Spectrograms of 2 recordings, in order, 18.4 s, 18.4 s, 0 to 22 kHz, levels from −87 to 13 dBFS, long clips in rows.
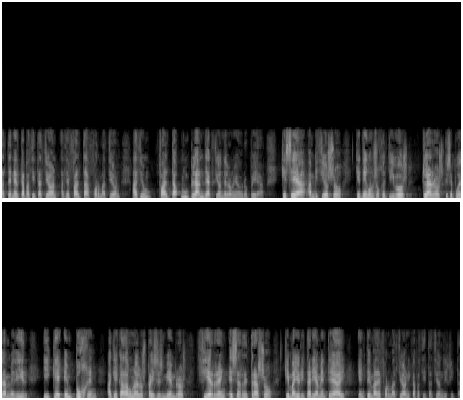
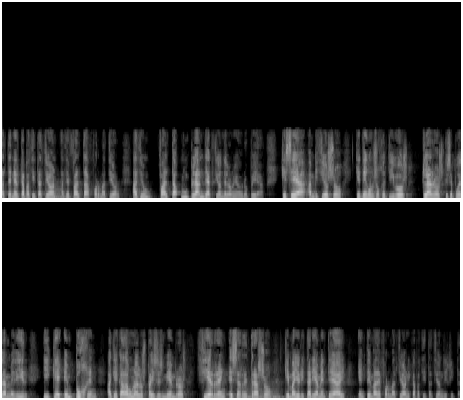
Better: first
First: none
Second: noise reduction (neural mask model DeepFilterNet 3)

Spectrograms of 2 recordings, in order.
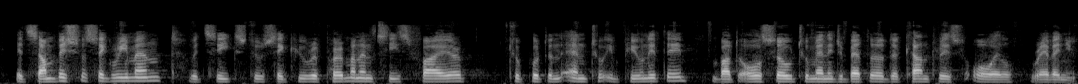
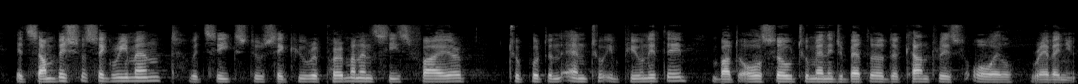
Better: second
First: noise reduction (neural separator model SepFormer DNS4)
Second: none

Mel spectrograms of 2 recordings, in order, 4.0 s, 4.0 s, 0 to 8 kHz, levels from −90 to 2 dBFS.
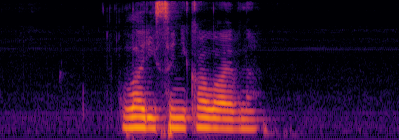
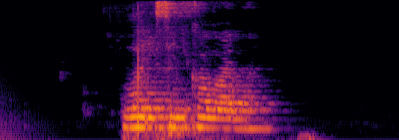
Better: first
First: none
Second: noise reduction (classical method WPE with log-MMSE)

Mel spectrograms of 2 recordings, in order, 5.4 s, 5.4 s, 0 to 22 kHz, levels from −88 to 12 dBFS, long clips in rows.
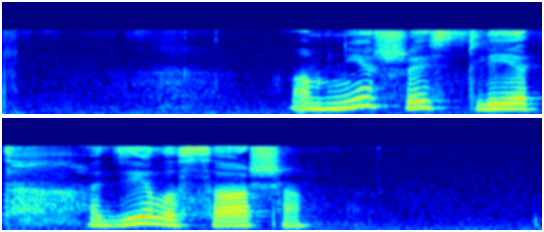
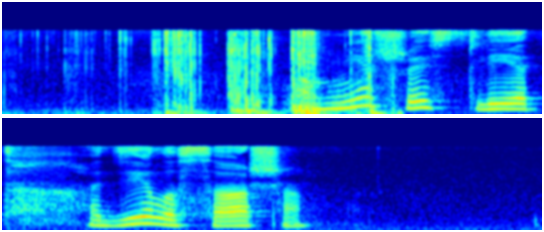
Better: first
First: none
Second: background sound (Domestic sounds, home sounds); 3 dB below the speech

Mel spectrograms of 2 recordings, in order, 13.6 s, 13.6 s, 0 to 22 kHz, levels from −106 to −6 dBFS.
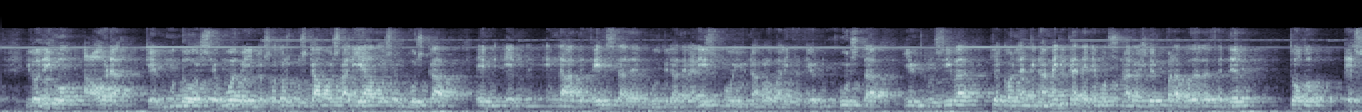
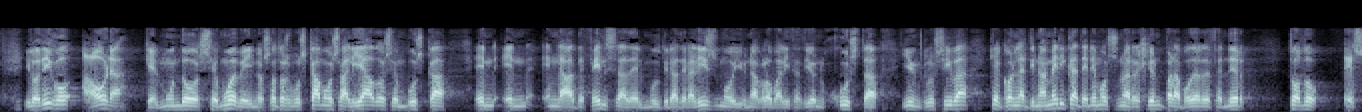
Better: second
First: background sound (Chime); 15 dB below the speech // room echo; dies away in 0.8 s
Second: none

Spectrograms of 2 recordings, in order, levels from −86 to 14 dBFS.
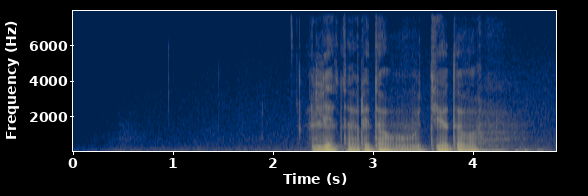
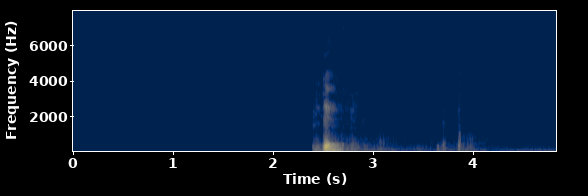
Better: first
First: none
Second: noise reduction (neural mask model DeepFilterNet 3)

